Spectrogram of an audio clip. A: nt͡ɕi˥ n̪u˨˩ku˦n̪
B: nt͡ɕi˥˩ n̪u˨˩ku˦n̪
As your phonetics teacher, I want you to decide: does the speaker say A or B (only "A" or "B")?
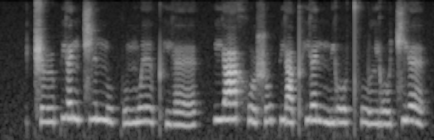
A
